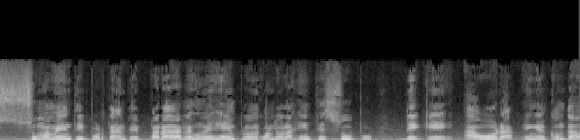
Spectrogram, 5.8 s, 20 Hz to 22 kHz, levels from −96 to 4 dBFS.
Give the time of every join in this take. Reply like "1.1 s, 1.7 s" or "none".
2.6 s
